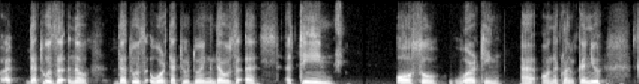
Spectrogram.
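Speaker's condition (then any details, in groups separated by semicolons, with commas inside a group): No condition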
